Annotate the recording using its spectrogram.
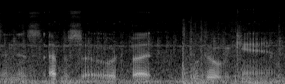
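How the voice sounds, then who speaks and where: The voice is quiet, with noticeable background noise behind it. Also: man. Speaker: gaming youtuber. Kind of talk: let's play commentary.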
